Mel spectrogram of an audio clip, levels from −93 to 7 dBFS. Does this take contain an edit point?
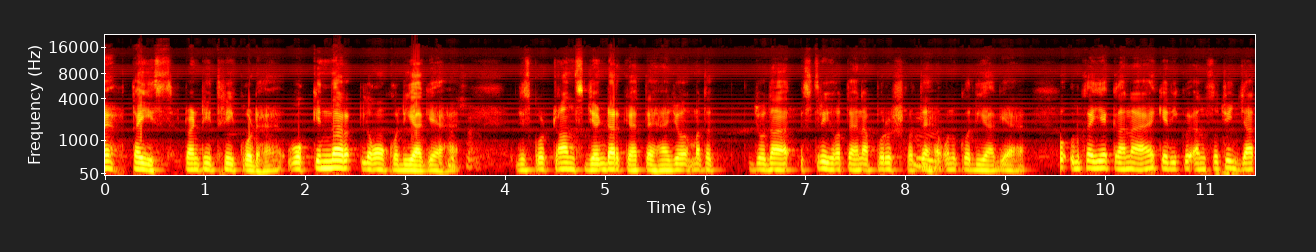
yes; 1 cut; at 9.6 s

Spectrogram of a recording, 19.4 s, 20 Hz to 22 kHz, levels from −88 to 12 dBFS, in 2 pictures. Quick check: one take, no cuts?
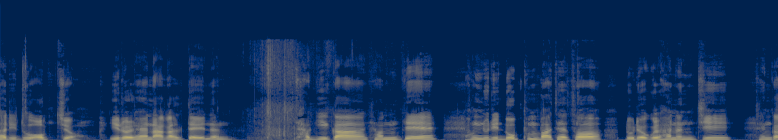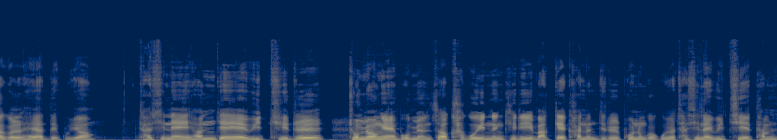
no; 2 cuts; at 1.2 s, 14.1 s

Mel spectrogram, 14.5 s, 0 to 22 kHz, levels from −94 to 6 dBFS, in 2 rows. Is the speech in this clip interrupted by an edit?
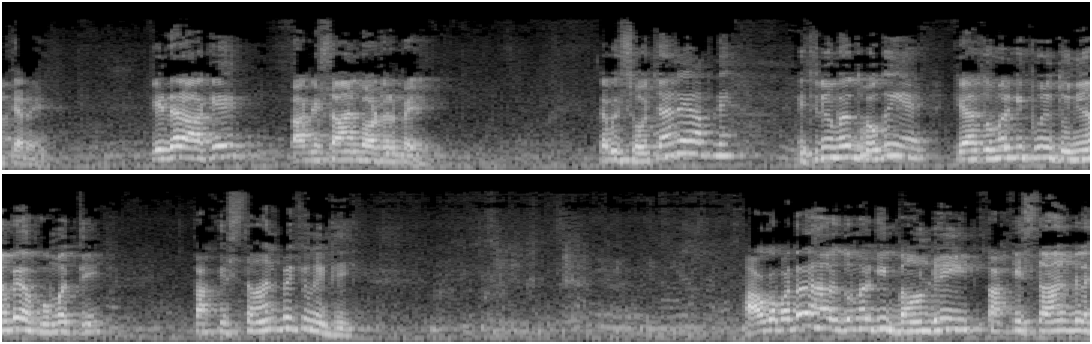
no; 0 cuts

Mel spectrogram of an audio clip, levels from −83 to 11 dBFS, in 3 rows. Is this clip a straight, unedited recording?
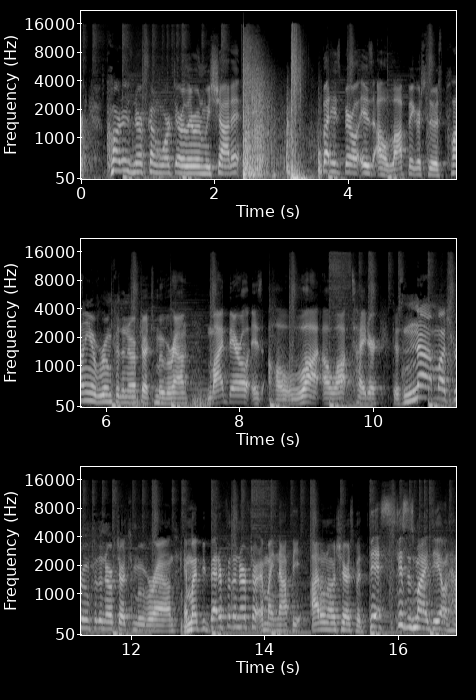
yes; 0 cuts

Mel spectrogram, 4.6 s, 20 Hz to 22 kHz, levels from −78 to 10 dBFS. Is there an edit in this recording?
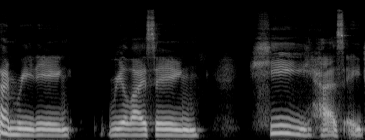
yes; 1 cut; at 0.9 s

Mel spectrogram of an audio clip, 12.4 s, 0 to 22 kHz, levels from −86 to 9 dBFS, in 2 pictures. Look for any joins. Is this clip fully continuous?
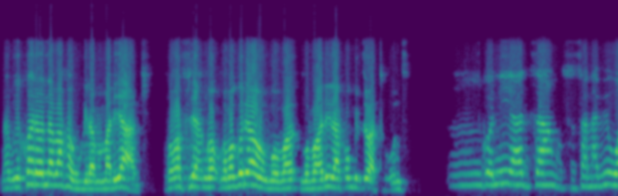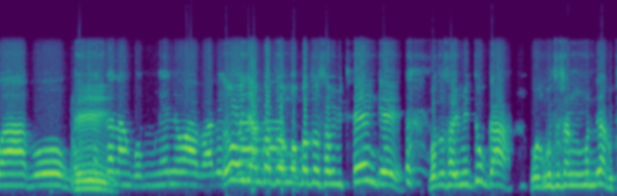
no; 1 cut; at 1.5 s

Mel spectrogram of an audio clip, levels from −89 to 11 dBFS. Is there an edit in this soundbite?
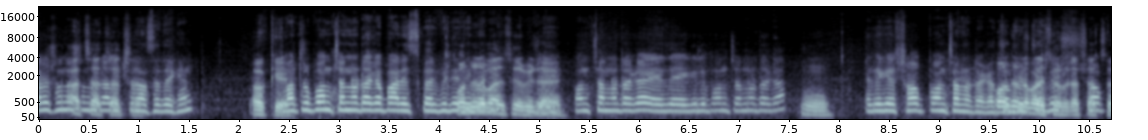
no; 0 cuts

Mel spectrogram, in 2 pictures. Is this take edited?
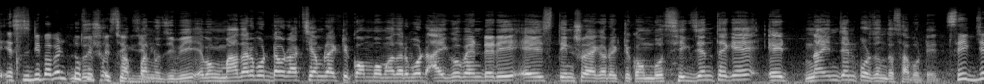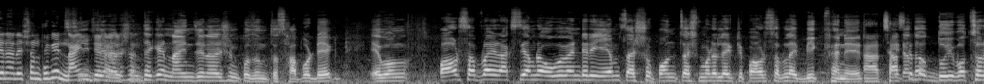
no; 0 cuts

